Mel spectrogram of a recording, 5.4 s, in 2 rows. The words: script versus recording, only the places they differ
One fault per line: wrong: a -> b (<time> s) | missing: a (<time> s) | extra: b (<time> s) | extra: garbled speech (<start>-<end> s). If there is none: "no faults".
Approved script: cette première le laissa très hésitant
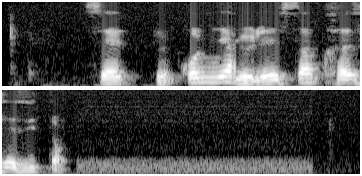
no faults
